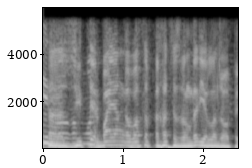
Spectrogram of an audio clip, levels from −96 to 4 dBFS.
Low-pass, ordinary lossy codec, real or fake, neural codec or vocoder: 5.4 kHz; none; real; none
